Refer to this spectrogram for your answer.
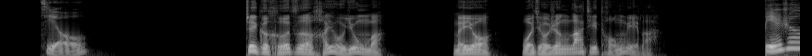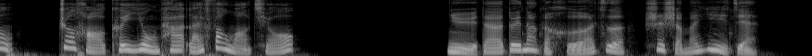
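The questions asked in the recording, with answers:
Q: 女的对那个盒子是什么意见?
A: 别扔,可以用来放网球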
